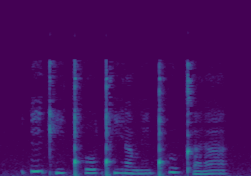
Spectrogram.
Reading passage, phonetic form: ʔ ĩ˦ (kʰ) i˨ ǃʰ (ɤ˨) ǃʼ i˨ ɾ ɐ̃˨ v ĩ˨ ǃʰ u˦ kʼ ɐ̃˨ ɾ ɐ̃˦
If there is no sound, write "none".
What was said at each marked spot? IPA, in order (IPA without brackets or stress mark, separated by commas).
kʼ, o˨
